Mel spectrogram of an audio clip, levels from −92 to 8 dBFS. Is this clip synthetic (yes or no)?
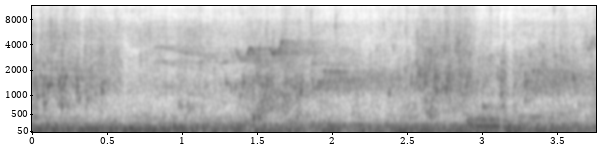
yes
